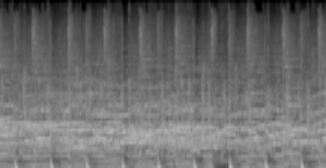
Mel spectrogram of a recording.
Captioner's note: whooping and cheering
